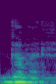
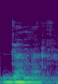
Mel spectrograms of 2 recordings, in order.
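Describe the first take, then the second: First: It begins with a hard g sound. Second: It begins with a hard g sound.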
